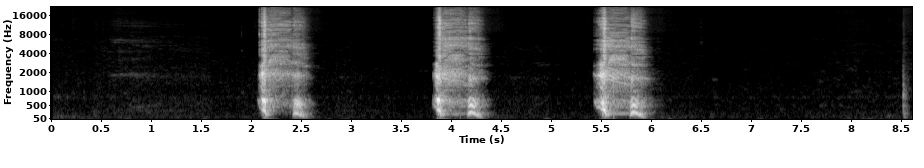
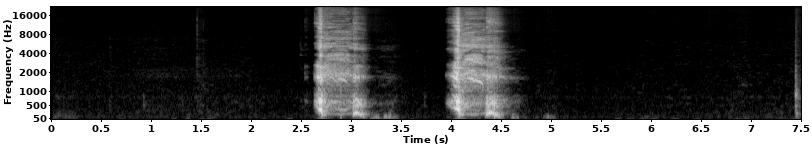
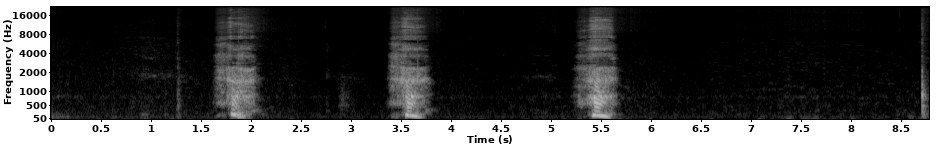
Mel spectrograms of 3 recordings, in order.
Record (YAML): three_cough_length: 8.6 s
three_cough_amplitude: 28585
three_cough_signal_mean_std_ratio: 0.23
cough_length: 7.5 s
cough_amplitude: 23956
cough_signal_mean_std_ratio: 0.23
exhalation_length: 8.8 s
exhalation_amplitude: 2703
exhalation_signal_mean_std_ratio: 0.24
survey_phase: alpha (2021-03-01 to 2021-08-12)
age: 65+
gender: Male
wearing_mask: 'No'
symptom_none: true
smoker_status: Ex-smoker
respiratory_condition_asthma: false
respiratory_condition_other: true
recruitment_source: REACT
submission_delay: 4 days
covid_test_result: Negative
covid_test_method: RT-qPCR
